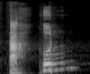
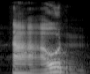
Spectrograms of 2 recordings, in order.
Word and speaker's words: tahun: We usually do not really pronounce the letter H. So we do not really pronounce it as tahun, but tahun.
